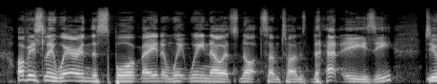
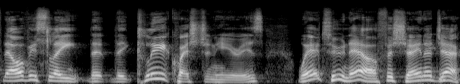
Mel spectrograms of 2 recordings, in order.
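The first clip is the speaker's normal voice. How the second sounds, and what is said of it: Mock news presenter voice. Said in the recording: “putting on my news voice”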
